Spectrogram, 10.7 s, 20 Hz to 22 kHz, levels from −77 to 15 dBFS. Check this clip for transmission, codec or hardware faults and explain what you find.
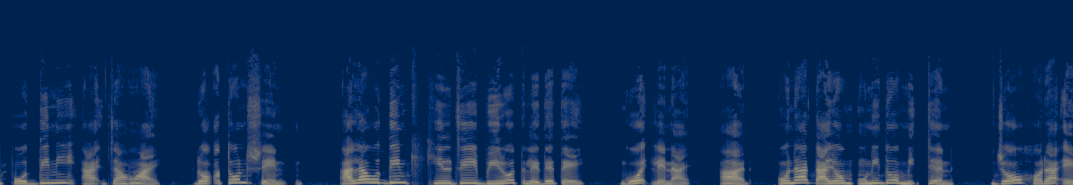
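Three kinds of network timing fault can be heard in the speech.

Repeated stalls (stutter), 0.63 to 2.15 s: packets arrived too slowly, emptying the jitter buffer seven times. About 240 ms of extended sound fills these gaps, the longest 80 ms, so the speech drags and stutters without losing anything.

Call audio freeze, 2.79 to 2.97 s and 4.13 to 4.29 s: the sound holds and buzzes for 160 ms, then 140 ms, the first ending in 70 ms of silence. The likely cause is delayed packets emptying the jitter buffer. Speech resumes where it stopped, so nothing is missing.

Jitter buffer speed-up, 6.34 to 9.45 s: to cut excess buffered delay, the receiver trimmed pitch-period slices, about a fifth of a second in total. The speech runs 8% faster at unchanged pitch and sounds hurried.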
